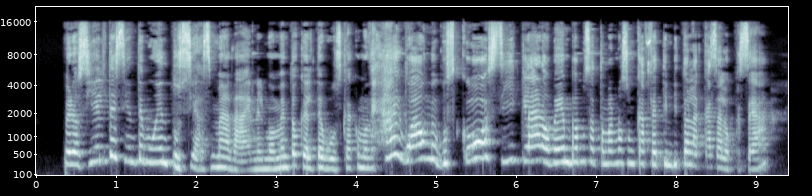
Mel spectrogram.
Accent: Mexico; Cuando era niña aquí en México, en televisión abierta había nada más

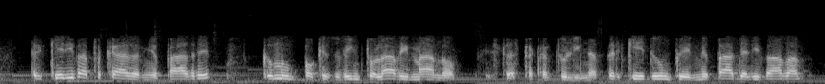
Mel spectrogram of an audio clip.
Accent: Venice, Veneto, Italy; Io sono nato proprio nella casa dove abitavamo, a Venezia, il sestiere a Dorso Duro. Io sono veneziano

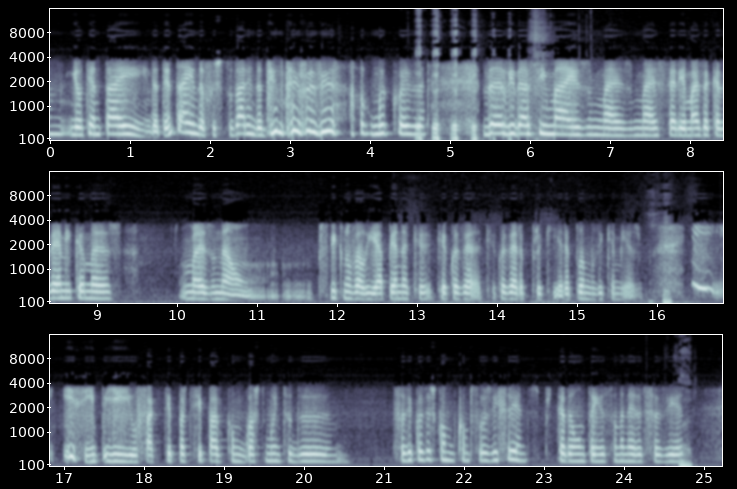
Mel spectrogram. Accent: Santarém, Portugal; na minha eliminatória da minha terra, onde eu nasci, em Santarém.

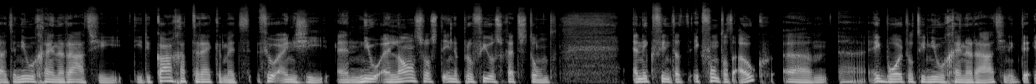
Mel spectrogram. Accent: Rotterdam, South Holland, Netherlands; ik heb vroeger in mijn jeugd in Rotterdam-Zuid wel heel veel gevoetbald met alle jongens in de jeugd.

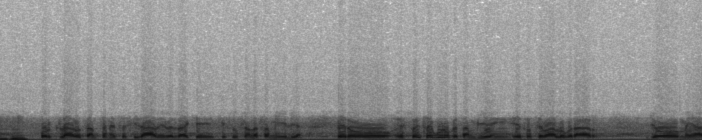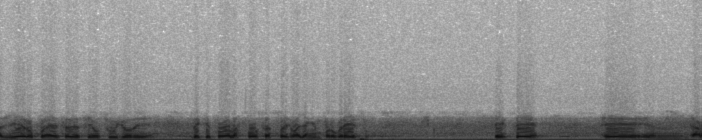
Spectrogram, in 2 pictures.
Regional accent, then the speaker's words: La Asunción, Nueva Esparta, Venezuela; De aquí, de la Asunción.

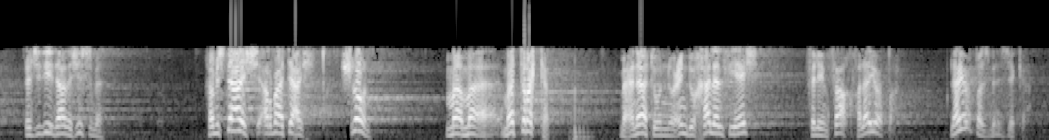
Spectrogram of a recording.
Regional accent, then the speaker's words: Kuwait; لذلك عندنا في الكويت الآن المطلقات والأرامل لهم معاشات

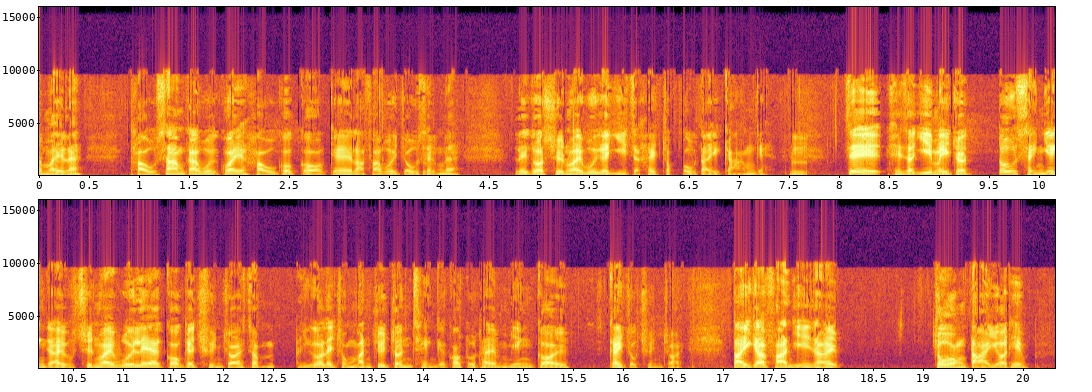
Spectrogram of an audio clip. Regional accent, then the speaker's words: Hong Kong; 我哋香港人拗过

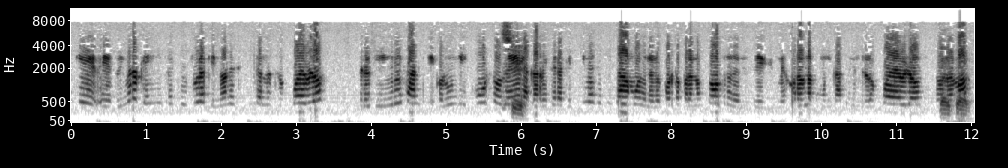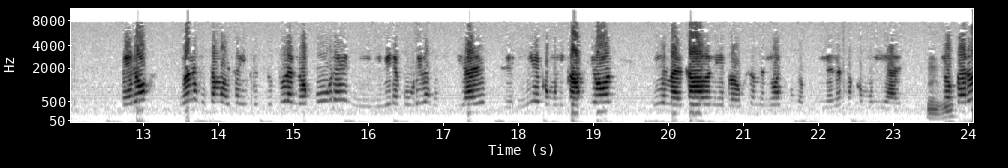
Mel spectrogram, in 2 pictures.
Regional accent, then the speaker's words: La Rioja, Argentina; nosotros como riojanos queremos que también a nivel nacional

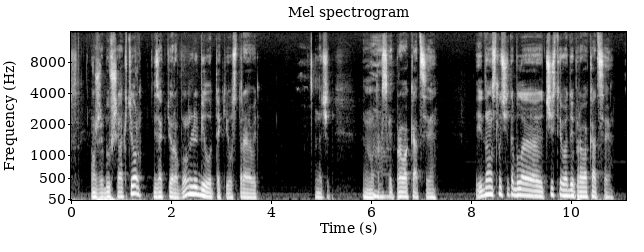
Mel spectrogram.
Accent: Siberia, Russia; я из Сибири.

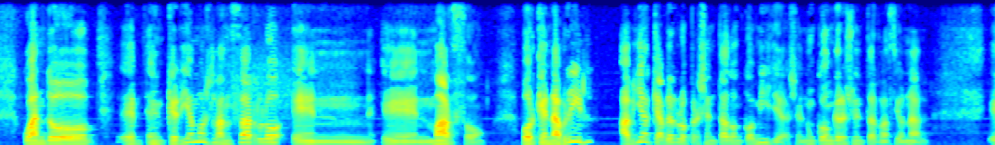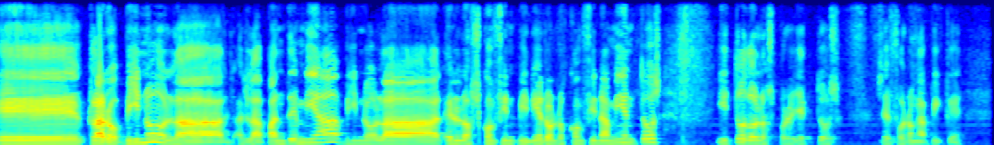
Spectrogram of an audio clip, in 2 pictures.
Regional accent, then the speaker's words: Granada, Andalusia, Spain; moved away as an adult; now in Madrid, Spain; yo me vine a Madrid en el año 68 para seguir mis estudios de ingeniería, porque allí no había escuela de ingenieros

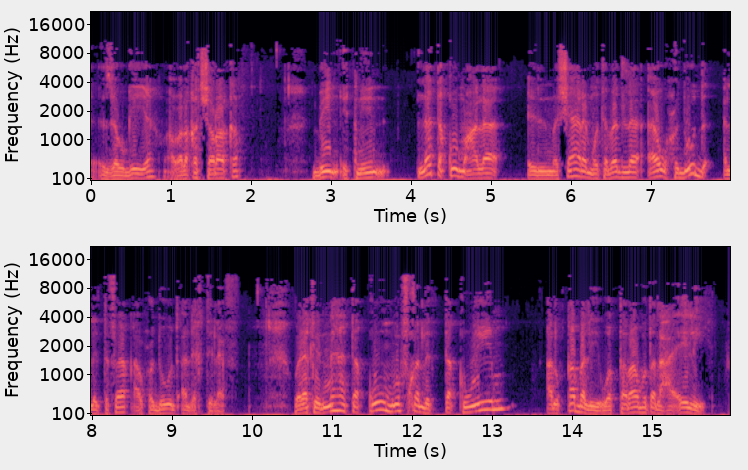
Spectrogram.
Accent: Upper Egypt, Egypt; 27 ده يعتبر كبير في بلدنا الصعيد

